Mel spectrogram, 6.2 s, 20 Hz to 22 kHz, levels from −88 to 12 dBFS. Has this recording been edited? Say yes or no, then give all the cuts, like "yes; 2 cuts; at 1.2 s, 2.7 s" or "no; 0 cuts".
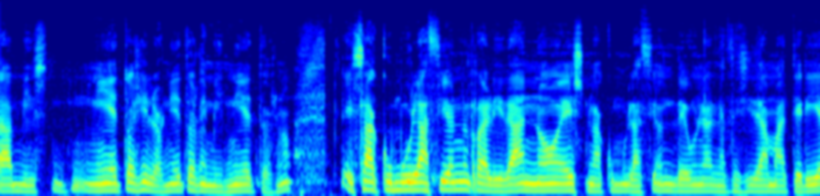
no; 0 cuts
